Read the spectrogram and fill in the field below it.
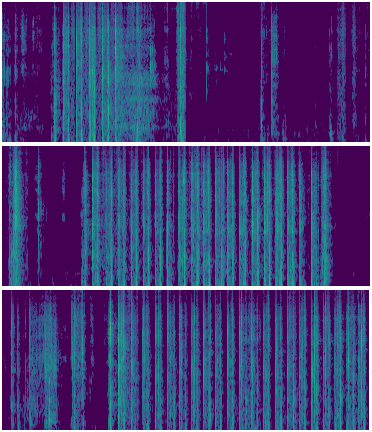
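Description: Tarot cards shuffled and dealt in bursts of dense, crisp riffling and slapping clicks, close and fairly loud, separated by brief pauses.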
